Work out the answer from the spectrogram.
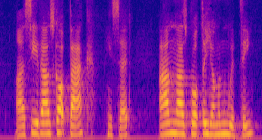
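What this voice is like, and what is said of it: Broad Yorkshire accent. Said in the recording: “pronouncing his words in a queer, broad fashion which Mary found out afterwards was Yorkshire”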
